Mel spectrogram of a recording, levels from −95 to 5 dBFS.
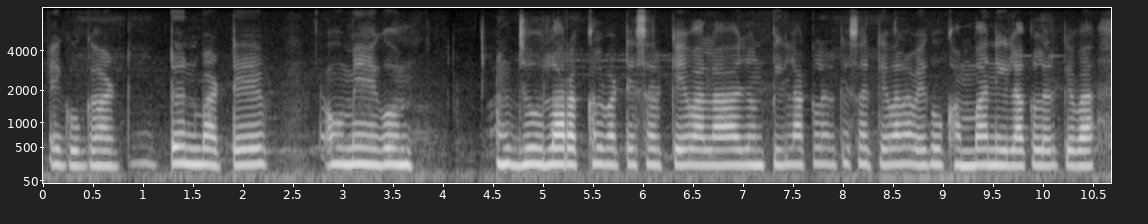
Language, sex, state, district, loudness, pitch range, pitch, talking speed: Bhojpuri, female, Uttar Pradesh, Deoria, -17 LUFS, 230-245 Hz, 235 Hz, 125 wpm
